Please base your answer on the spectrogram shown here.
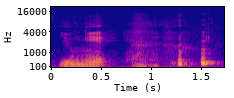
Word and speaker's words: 弓削: 湯気正恵さんですか。素晴らしい美濁音。湯気湯気正恵さん、今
